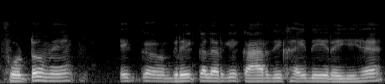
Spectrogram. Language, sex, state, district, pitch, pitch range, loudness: Hindi, male, Jharkhand, Jamtara, 155 Hz, 145-165 Hz, -20 LUFS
